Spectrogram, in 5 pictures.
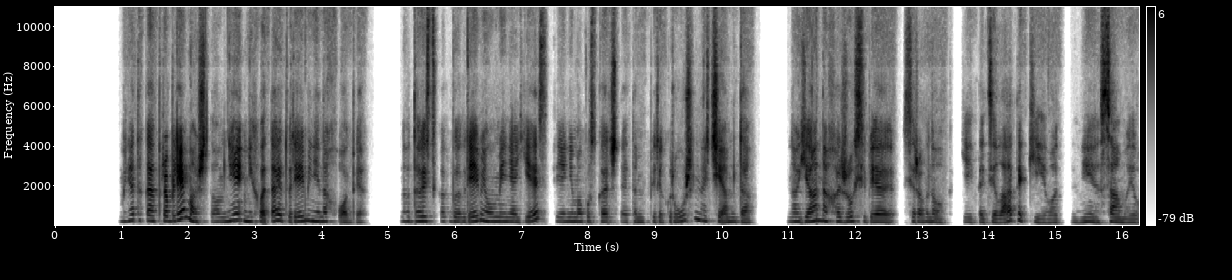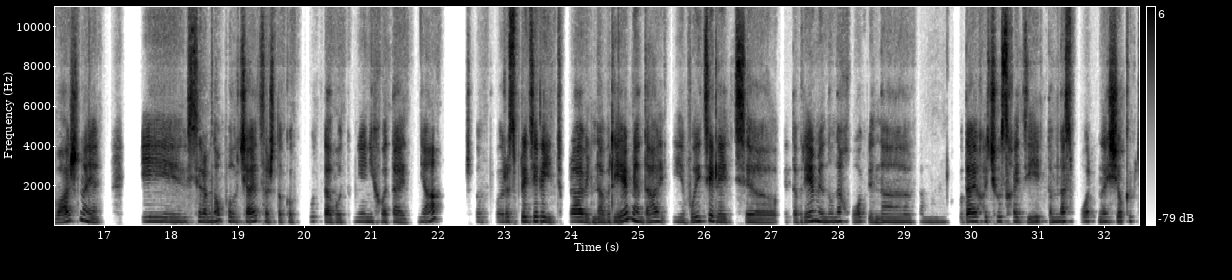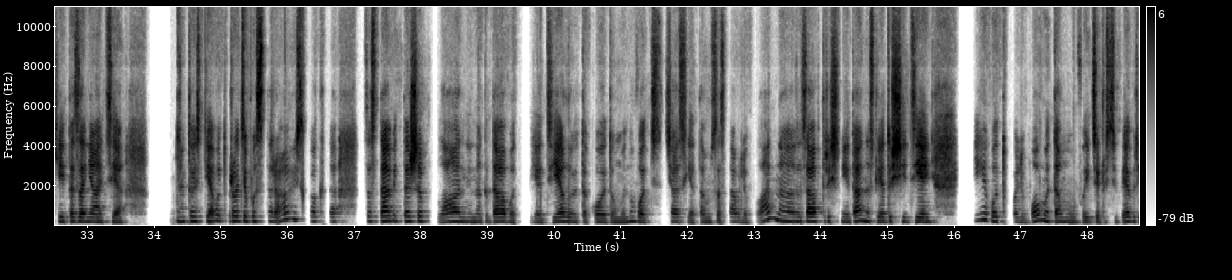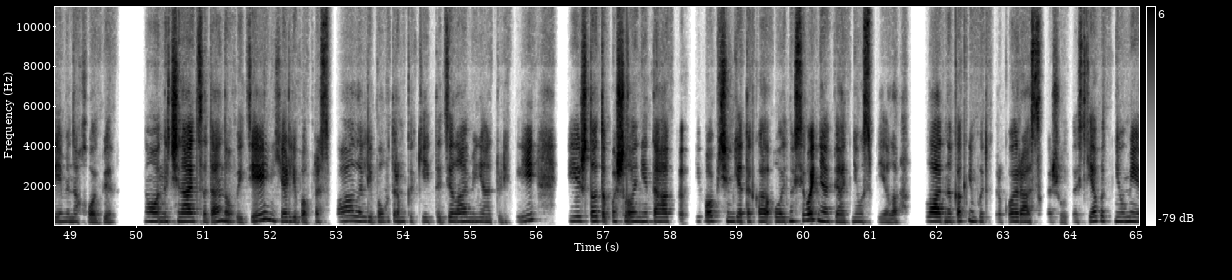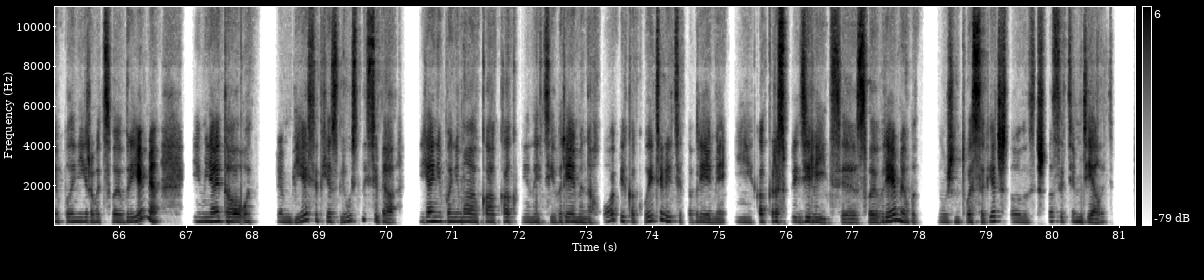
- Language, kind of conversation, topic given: Russian, advice, Как снова найти время на хобби?
- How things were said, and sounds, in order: none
